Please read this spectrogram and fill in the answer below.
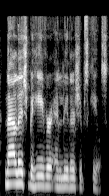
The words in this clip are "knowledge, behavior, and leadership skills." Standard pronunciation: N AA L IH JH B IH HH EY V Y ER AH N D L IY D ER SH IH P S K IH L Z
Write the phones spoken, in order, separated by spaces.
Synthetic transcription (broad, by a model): N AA L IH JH B IH HH EY V Y ER AH N D L IY D ER SH IH P S K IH L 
